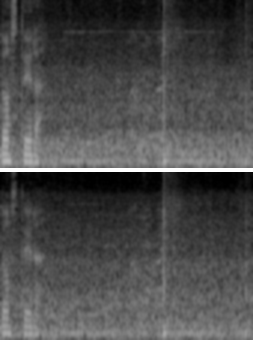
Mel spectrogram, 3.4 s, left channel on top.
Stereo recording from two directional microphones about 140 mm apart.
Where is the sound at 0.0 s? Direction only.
30° left (ahead or behind).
